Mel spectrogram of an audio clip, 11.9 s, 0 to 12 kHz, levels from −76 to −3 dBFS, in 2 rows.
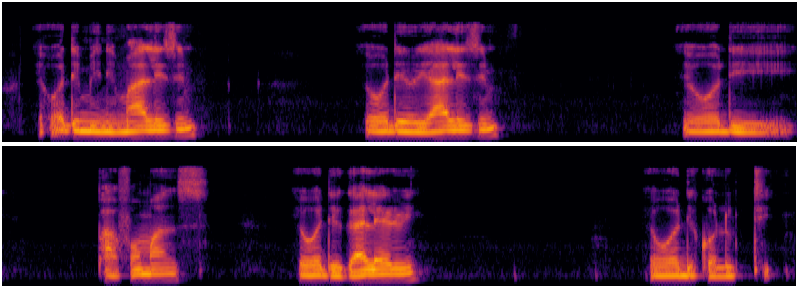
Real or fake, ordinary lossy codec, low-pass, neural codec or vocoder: real; none; 7.2 kHz; none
